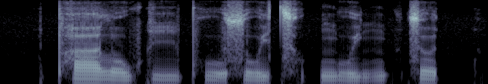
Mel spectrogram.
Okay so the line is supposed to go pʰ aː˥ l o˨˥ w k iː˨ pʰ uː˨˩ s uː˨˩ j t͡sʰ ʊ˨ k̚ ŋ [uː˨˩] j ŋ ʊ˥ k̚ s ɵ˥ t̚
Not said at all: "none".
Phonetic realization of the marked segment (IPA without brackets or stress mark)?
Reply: uː˨˩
